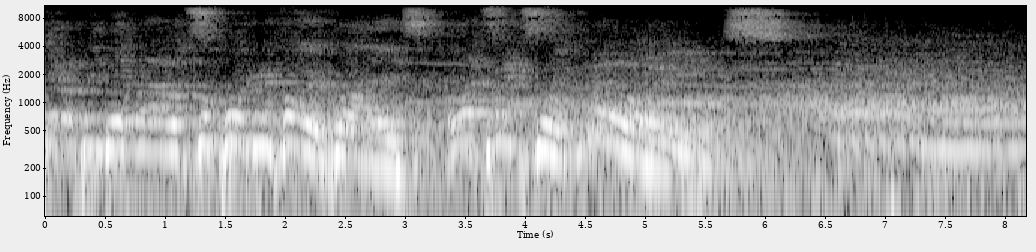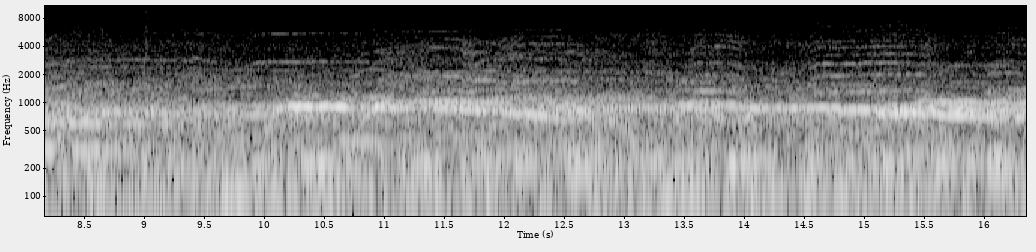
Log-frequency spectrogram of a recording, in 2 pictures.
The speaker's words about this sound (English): And now, ladies and gentlemen, it's the Crowd Noise Cam.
